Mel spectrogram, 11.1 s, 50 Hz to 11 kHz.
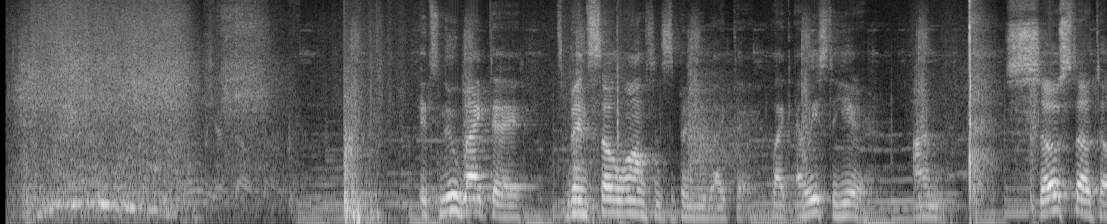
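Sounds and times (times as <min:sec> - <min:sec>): cardboard box scraping on wooden floor: 0:00.1 - 0:02.9.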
